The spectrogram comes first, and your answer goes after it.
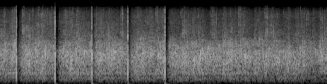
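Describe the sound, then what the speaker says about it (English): A closing round of applause from a forum audience for participants and presenters, dense and loud clapping sustained throughout, punctuated by a few sharper knocks near the start. "one last round of applause for all of our participants and presenters today"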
